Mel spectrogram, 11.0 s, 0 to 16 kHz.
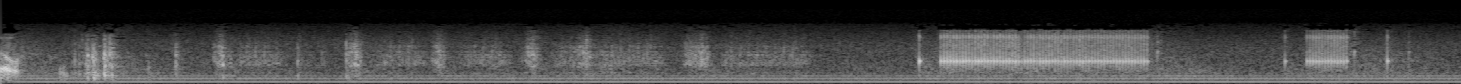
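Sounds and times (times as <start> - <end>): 
faint low electrical hum: 0.0 - 10.9
telephone ringing: 6.9 - 8.7, 9.6 - 10.2.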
